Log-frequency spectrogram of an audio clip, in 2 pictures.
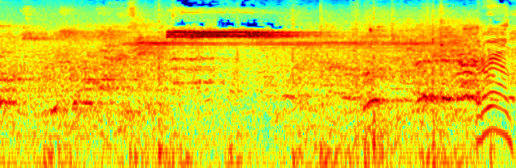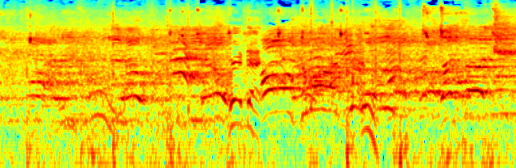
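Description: Basketball being dribbled on a hardwood gym floor, with sneakers squeaking in short chirps from about four seconds in, over spectators' chatter echoing in a large gym.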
